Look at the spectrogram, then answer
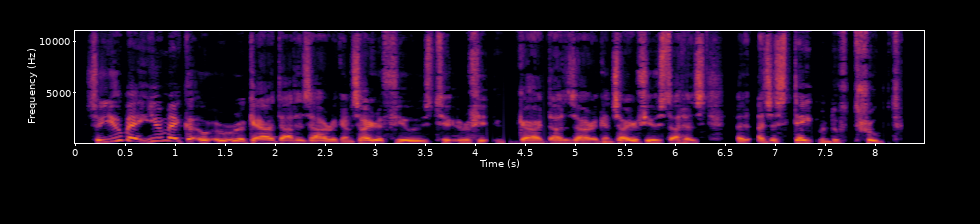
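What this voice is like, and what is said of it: Irish accent. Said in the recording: “your lovely Irish accent. I wish I could talk in an Irish accent like you are”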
